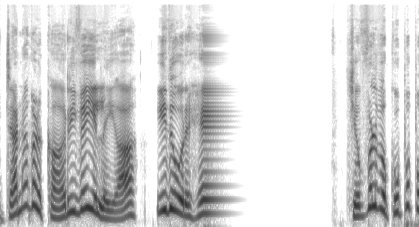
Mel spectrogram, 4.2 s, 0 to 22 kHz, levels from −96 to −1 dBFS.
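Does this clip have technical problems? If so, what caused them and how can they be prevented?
Yes. From 2.03 to 3.33 s the speech breaks off, and the last sound smears into a fading buzz before about 0.89 s of silence. That's likely a long network dropout, with roughly 1.3 s of audio never arriving, so the speech picks up again further along with that chunk gone. A steadier connection, or a larger jitter buffer with packet redundancy, would help prevent it.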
